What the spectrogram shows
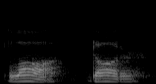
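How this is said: The words are said in a North American accent. "in North American style accents"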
